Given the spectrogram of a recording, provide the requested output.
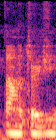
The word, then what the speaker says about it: Thaumaturgy: Thaumaturgy? Thaumaturgy, yeah.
